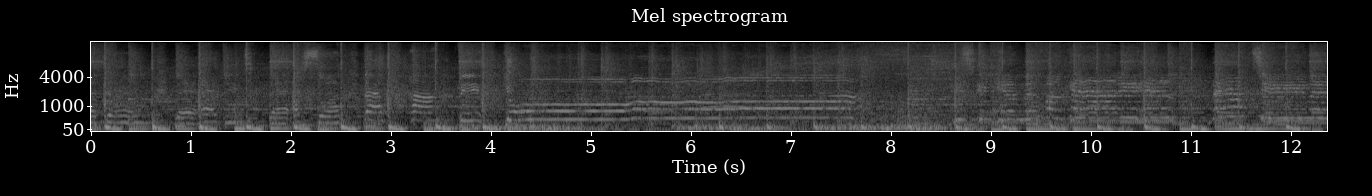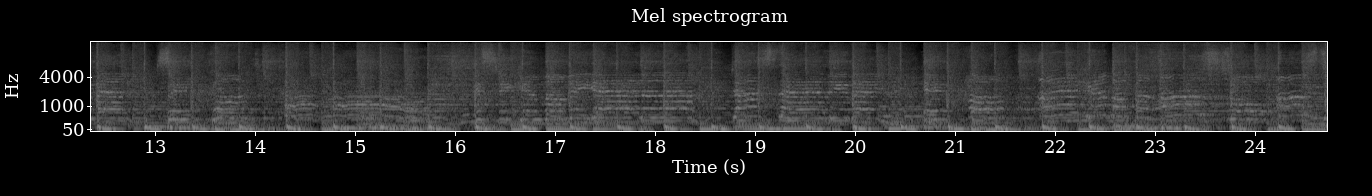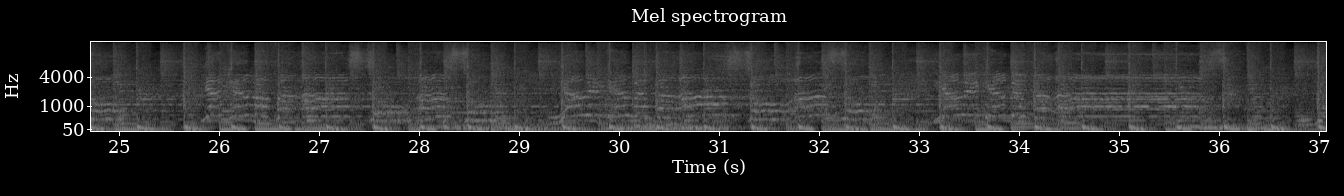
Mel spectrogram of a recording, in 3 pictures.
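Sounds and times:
women singing pop song: 0.0 - 37.0.

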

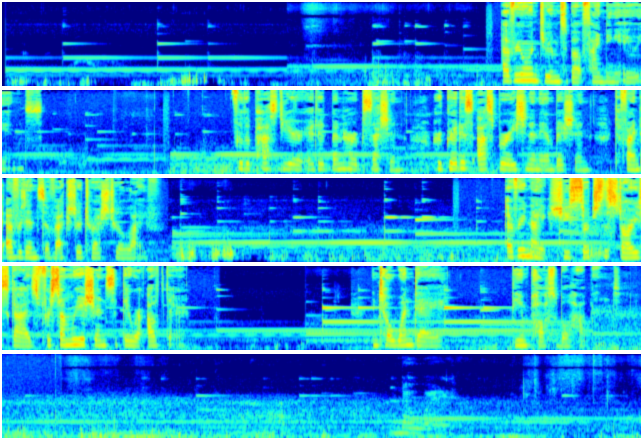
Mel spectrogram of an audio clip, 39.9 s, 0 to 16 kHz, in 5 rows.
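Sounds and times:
metal wind chime ringing: 0.0 - 15.5, 16.1 - 39.9.

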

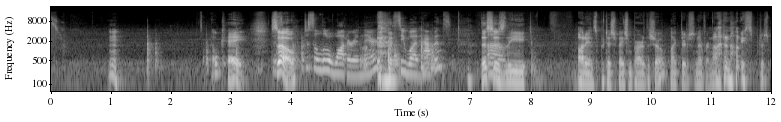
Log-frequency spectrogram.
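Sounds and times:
person humming: 1.0 - 1.2.

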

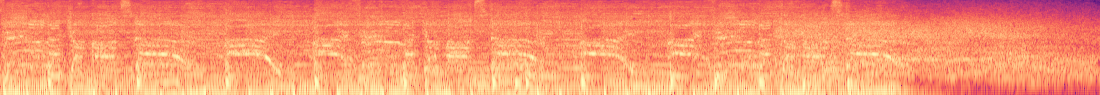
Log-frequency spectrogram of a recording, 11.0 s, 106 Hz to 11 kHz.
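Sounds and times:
hard rock song: 0.0 - 11.0
distorted guitar ringing: 0.2 - 11.0.

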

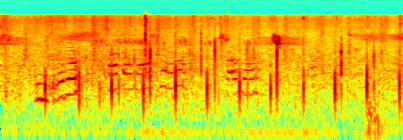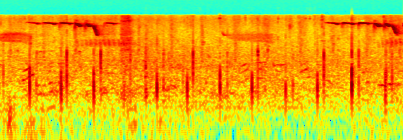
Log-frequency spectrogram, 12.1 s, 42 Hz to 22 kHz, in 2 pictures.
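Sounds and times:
birds singing: 0.0 - 8.2, 9.0 - 12.0
footsteps on a paved path: 0.0 - 12.0.

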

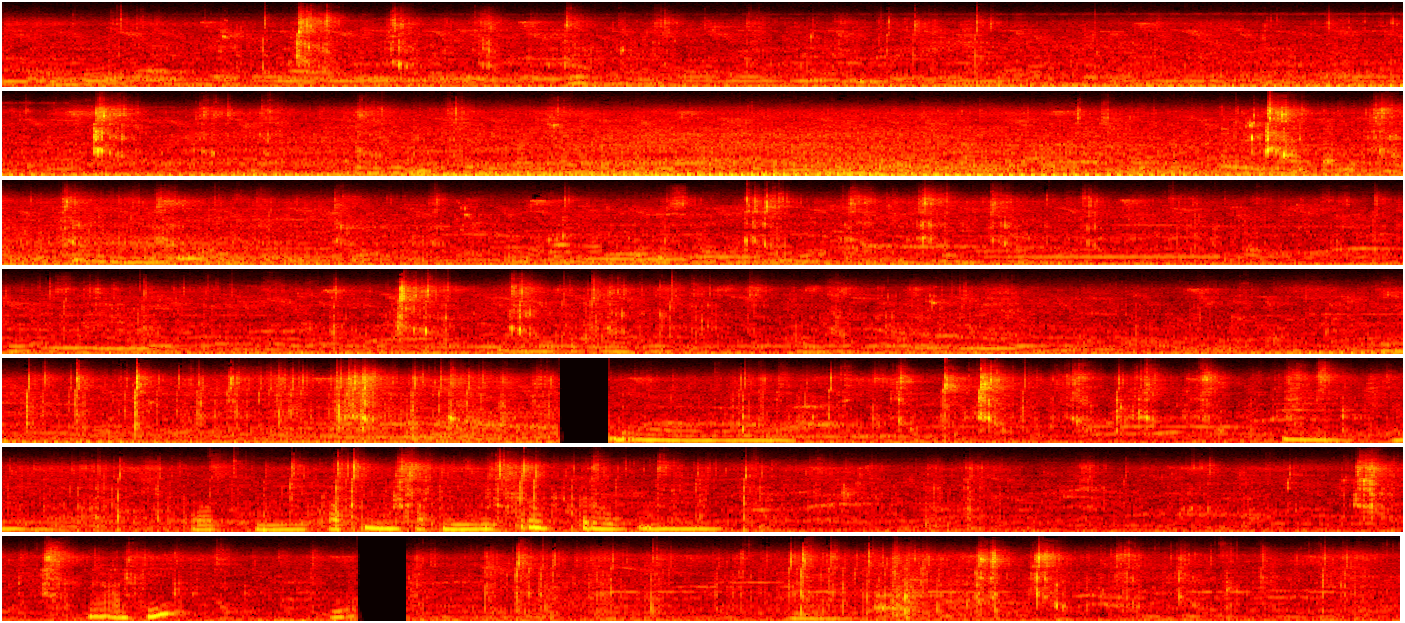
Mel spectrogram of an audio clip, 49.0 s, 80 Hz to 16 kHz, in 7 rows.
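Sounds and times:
dog snuffling and eating: 0.0 - 49.0.

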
